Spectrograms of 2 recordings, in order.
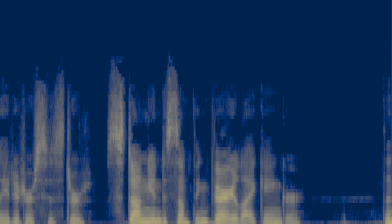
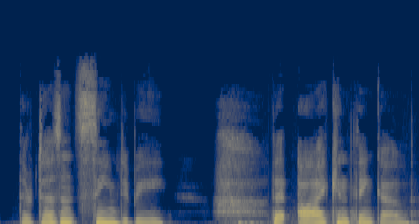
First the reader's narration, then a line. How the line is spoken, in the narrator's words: sighed Mrs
